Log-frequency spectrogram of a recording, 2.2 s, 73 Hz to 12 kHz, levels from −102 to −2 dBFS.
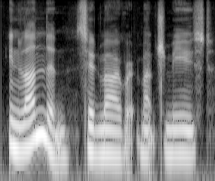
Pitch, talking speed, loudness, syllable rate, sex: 170 Hz, 165 wpm, -15 LUFS, 5.7 syllables/s, female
